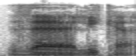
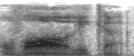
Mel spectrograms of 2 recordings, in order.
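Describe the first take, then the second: First: It starts with a light, thin dh sound. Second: It starts with a heavy, full-mouth dh sound. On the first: The speaker calls it right. "empty mouth" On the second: The speaker calls it wrong.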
